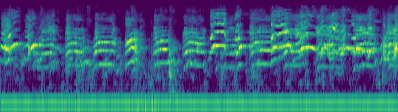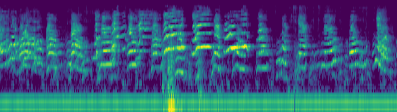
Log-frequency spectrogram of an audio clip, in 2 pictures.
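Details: A chaotic feeding scene on day seven of hand-rearing mixed-breed puppies with formula. Many overlapping squeaky whines and yelps rise and fall nearly without pause, about two a second, over a constant low hum, with one brief thump midway.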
